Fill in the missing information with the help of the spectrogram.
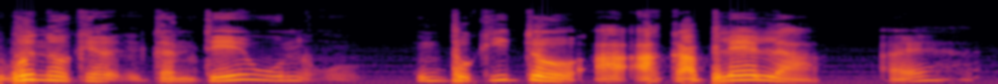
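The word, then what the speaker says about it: a cappella: Bueno, que canté un poquito a capela, ¿eh? A camela.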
